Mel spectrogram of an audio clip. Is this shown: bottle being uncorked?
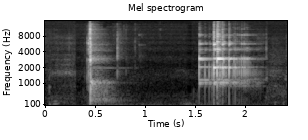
yes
